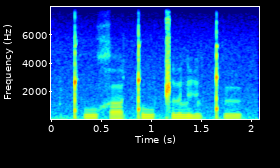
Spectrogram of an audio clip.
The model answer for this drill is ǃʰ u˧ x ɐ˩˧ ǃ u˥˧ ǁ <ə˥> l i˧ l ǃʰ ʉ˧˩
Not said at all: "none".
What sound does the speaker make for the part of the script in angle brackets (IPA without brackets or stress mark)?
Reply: ɨ˥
